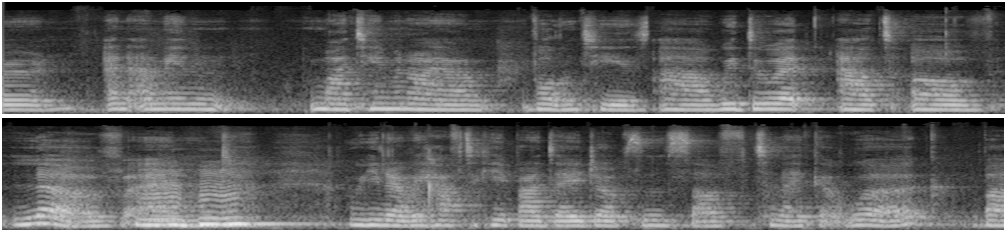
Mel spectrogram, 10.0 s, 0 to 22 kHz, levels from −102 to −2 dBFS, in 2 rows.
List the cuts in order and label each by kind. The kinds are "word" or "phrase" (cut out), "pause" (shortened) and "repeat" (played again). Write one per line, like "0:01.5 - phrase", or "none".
0:03.2 - word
